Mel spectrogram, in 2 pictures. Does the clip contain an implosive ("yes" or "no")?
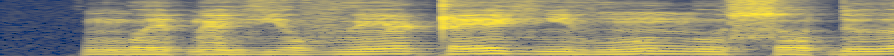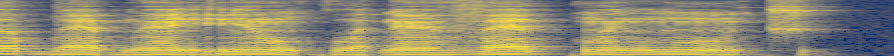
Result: yes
